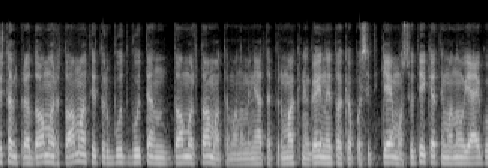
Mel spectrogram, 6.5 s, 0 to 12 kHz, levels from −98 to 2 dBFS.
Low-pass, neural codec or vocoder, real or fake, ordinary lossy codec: 7.2 kHz; none; real; AAC, 64 kbps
